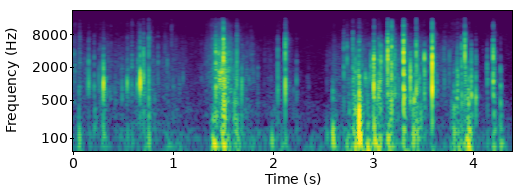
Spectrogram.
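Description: A large, full plastic bag of dry green lentils is held in both hands, squeezed, and scratched with long nails. It gives quiet, dry crinkling and crunching in quick, irregular bursts with sharp, bright ticks. There are pauses between the bursts.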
